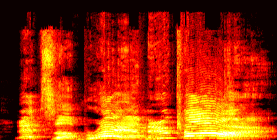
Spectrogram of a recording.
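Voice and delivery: booming, high announcer call, car drawn out long. Show the impression you have done since you were a kid, in a Don Pardo announcer voice. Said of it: "Don Pardo did all the announcing".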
